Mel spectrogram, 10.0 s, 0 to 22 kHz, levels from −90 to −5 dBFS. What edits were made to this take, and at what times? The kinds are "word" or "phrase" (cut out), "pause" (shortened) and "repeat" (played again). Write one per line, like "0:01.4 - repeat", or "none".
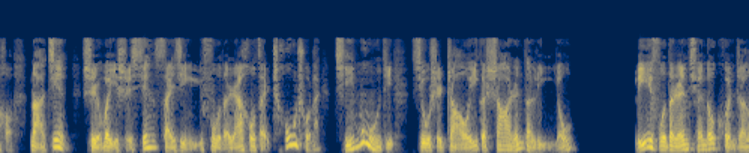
none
